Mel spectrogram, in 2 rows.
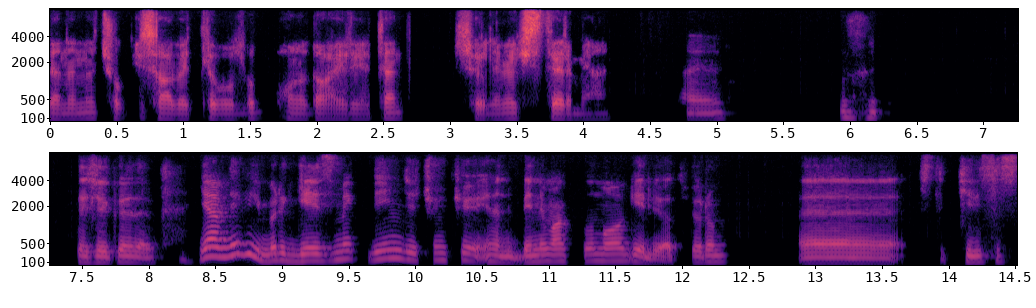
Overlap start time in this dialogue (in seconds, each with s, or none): none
